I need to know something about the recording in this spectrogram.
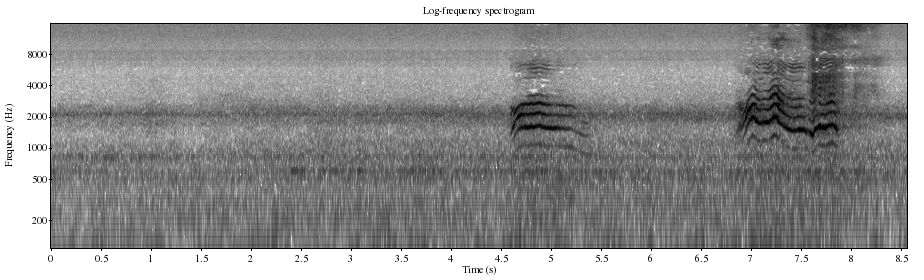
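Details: Neighbourhood cats being fed outdoors give two clear meows: the first a short, level mew midway, the second a longer, wavering call that bends downward near the end, over a steady low rumble of background noise.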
